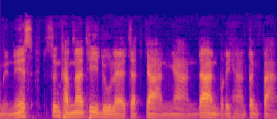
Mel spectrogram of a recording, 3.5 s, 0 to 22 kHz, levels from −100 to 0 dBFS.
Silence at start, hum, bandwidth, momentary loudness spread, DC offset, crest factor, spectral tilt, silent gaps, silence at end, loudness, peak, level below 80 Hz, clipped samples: 0 s; none; 13.5 kHz; 10 LU; under 0.1%; 22 dB; -4 dB/octave; none; 0 s; -30 LUFS; -10 dBFS; -54 dBFS; under 0.1%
